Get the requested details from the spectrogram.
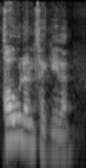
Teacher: تنوین کے بعد نون ساکن یا تنوین کے بعد قاعدہ تھا، یہاں پر تنوین ہے، تنوین کے بعد فا آ رہا ہے جو کہ حروف اخفاء میں سے ہے، اس وجہ سے یہاں پر غنہ کر کے پڑھیں گے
